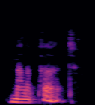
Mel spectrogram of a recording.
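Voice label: "malapert", British English; pronunciations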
